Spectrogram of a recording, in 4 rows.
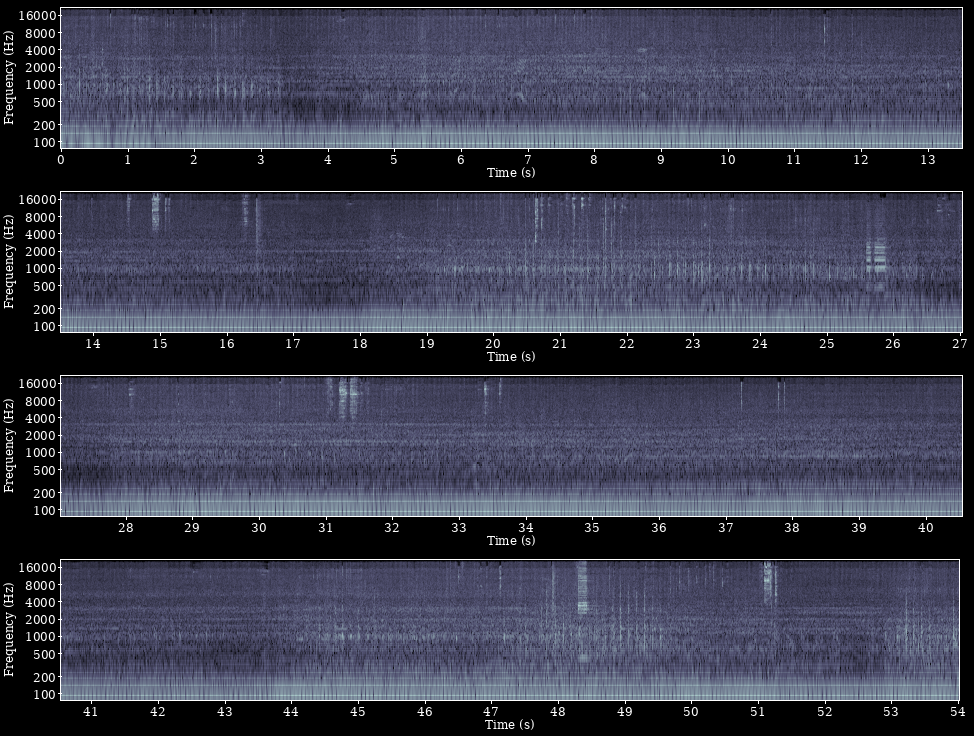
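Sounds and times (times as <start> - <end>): diesel engine running: 0.0 - 54.0
constant low hum: 6.0 - 24.1.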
